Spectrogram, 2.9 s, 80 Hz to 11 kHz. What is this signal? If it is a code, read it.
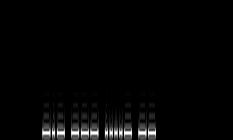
Morse code, heard as a keyed tone, about 44 wpm, 700 Hz. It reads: KO4M
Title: USA Call Signs - 4 Characters - 4x Character Spacing - 40wpm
